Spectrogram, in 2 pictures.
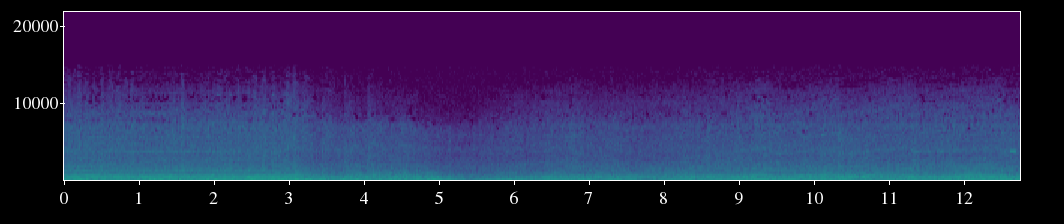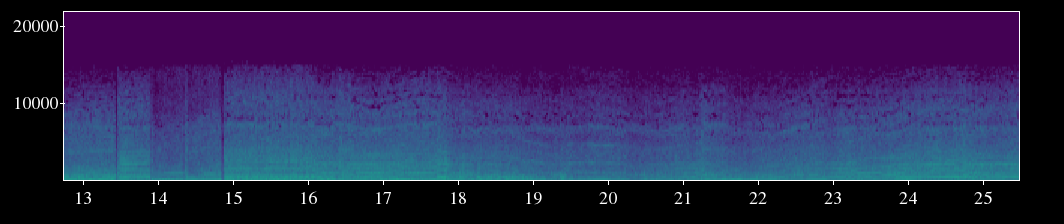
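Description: Race car engines in a PC racing game on the Japan GP circuit, several cars revving and shifting with rising, falling whines that layer and pass continuously and loudly.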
